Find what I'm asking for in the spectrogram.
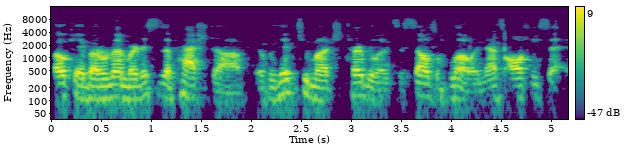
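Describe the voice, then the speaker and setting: A man's voice: lowish voice, lively intonation, a little fast, fairly bright tone, breathy edge, low-quality recording. A man reading a blunt, cautioning ship engineer in an amateur script table read, speaking emphatically. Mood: warning.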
